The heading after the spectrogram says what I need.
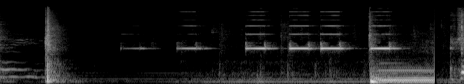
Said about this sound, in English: Okay, my chocolate's now in the microwave.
